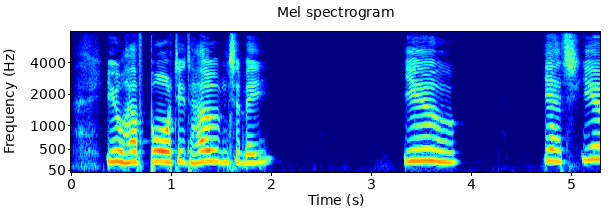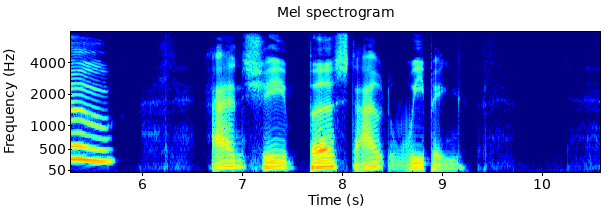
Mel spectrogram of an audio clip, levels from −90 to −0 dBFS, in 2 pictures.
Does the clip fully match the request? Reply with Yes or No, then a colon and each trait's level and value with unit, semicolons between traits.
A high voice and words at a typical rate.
No: high, 220 Hz; slow, 85 wpm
